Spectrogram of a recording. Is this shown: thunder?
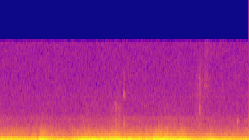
yes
